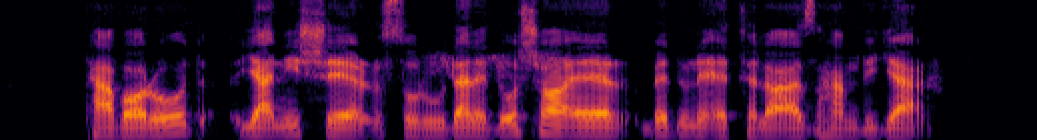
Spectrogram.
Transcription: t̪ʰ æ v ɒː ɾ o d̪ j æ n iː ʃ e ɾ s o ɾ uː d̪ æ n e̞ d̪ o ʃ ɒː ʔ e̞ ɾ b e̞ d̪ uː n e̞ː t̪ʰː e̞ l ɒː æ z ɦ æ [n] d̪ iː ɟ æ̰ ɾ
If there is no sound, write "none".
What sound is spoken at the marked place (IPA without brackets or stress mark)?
m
